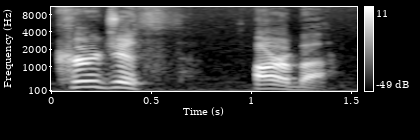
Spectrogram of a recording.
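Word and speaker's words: Kiriath-arba: bladder on today and we pronounce it Curtis arba and forgive me if you think that we should try to mimic the Hebrew pronunciation I think it would be more like Hara Hara Hara but anyway it says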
